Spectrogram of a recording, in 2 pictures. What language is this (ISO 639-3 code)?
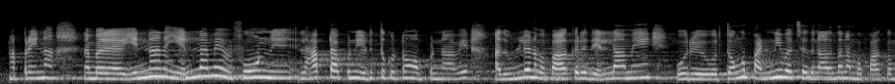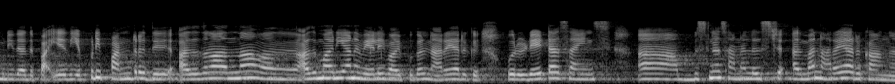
tam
